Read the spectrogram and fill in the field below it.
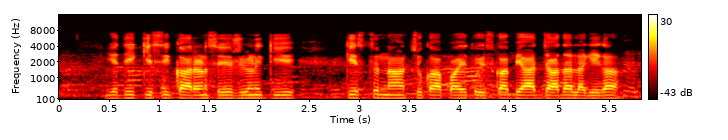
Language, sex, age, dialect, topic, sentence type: Hindi, male, 18-24, Garhwali, banking, question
